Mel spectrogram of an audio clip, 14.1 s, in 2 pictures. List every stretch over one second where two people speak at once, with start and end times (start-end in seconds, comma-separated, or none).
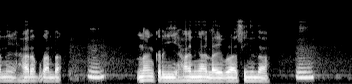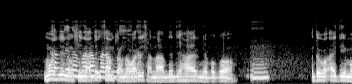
8.1-9.9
